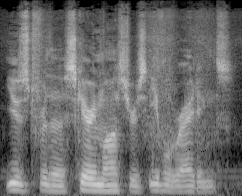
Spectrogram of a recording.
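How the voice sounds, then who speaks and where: A man voicing a goofy male monster hunter in an indie horror game cutscene, slow and mock-dramatic, talking to his viewers. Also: fairly low pitch, fairly even intonation, darkish tone, close to an everyday voice. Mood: mock-spooky.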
